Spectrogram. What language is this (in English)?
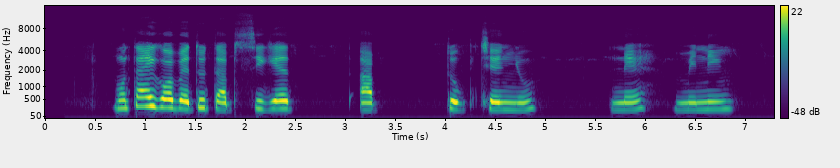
Kalenjin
